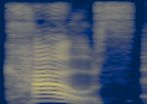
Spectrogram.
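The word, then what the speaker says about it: kaos (χάος): It's pronounced kaos. And the way Greeks described something that was before the existence of Gaia and Ouranos, or the earth and the sky, and it would definitely sound like cows if you'd never heard it before.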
